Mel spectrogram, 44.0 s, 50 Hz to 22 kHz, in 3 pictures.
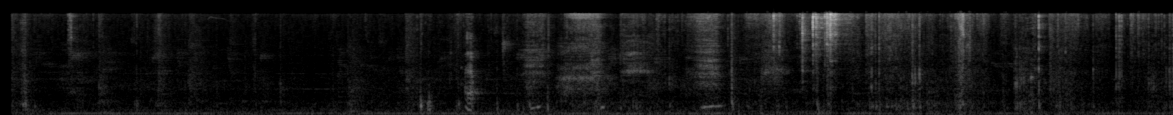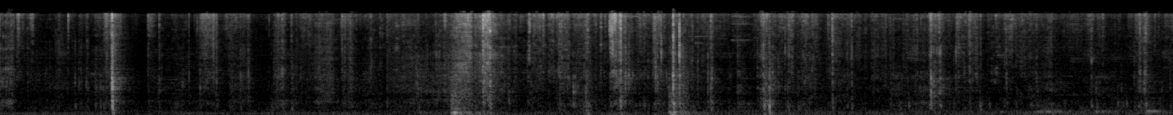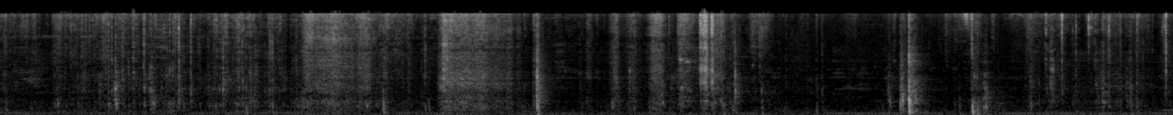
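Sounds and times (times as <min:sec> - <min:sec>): plastic wrap crinkling: 0:10.6 - 0:34.8
packaging rustling: 0:10.6 - 0:39.1.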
